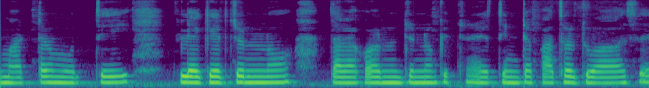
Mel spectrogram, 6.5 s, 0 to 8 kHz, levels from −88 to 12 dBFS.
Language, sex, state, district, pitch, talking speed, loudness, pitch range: Bengali, female, Tripura, West Tripura, 195 Hz, 110 wpm, -15 LUFS, 195-205 Hz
